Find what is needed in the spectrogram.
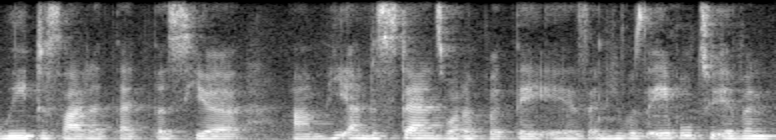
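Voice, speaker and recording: A woman with a very deep, low pitch and fairly even intonation is heard over noticeable background noise and audible room echo. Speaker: vlogger and mother. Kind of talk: casual vlog talk to camera. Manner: whispering.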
